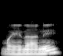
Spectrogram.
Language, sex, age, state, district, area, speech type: Marathi, male, 30-45, Maharashtra, Pune, urban, spontaneous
